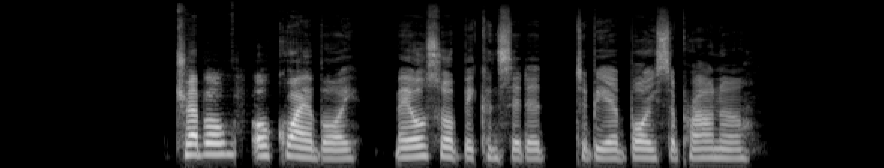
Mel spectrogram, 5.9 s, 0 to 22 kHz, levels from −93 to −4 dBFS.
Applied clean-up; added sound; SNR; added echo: neural mask model DeepFilterNet 3.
